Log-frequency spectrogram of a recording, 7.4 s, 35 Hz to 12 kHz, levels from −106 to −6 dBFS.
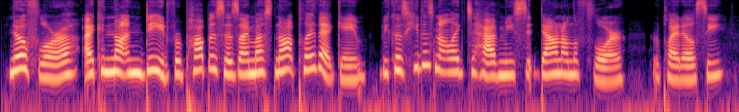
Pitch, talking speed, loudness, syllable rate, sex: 255 Hz, 235 wpm, -21 LUFS, 5.5 syllables/s, female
